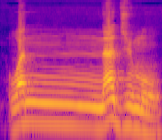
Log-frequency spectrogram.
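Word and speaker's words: والنجم: এবং কি আছে, ওয়ান ওয়ান নাজমু, এই যে নাজমু আলিফ লামের সাথে এই যে নুন যেই হরফটা এটা কিন্তু সূর্যাক্ষর, এই জন্য কিন্তু দেখেন আলিফ লামের উচ্চারণ হচ্ছে না, উল্টো এই নুনের উপরেই তাসদিদ চলে আসছে, অর্থাৎ নুনকে মোসাদ্দিদ করা হয়েছে এই জায়গায়।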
